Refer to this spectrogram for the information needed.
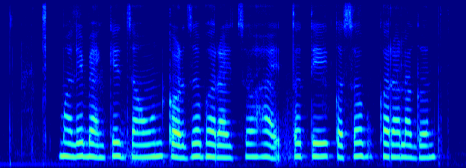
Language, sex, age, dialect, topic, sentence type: Marathi, female, 25-30, Varhadi, banking, question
